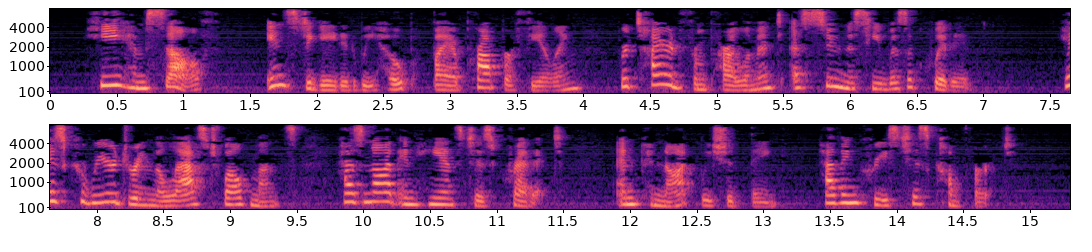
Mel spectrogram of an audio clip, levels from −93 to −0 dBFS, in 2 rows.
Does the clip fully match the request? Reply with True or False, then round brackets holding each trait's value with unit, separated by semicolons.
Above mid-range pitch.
True (220 Hz)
